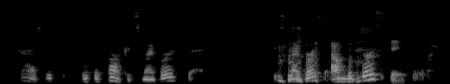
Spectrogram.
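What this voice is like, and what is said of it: Imitates another person's voice. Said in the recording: “It's a great Mick Jagger impression.”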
